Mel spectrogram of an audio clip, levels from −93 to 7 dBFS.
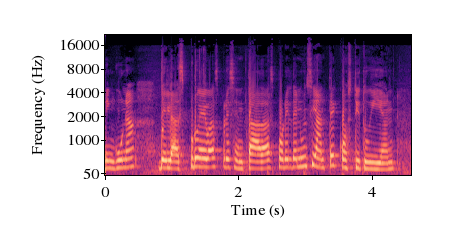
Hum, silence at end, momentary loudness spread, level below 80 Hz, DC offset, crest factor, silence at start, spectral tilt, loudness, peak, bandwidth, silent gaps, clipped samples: none; 0 s; 6 LU; -42 dBFS; under 0.1%; 10 dB; 0 s; -6 dB/octave; -10 LUFS; 0 dBFS; 15.5 kHz; none; 0.5%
